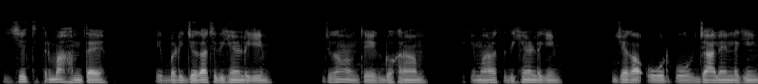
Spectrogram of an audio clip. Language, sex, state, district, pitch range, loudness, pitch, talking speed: Hindi, male, Uttarakhand, Uttarkashi, 100-105 Hz, -32 LUFS, 100 Hz, 195 wpm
